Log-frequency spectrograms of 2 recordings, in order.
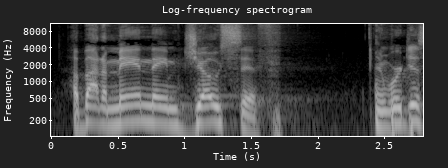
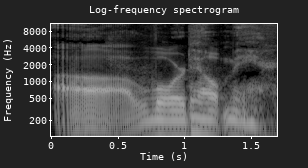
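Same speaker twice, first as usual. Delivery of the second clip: low, hushed plea to heaven; a half-joking whispered prayer of doom; young man dreading the manager's summons, hushed and low; mock dread prayer; 12 semitones lower, 5 dB quieter, much slower than usual. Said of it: "And I'm like".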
